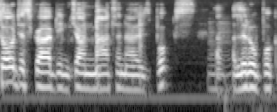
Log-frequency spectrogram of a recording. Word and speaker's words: Martineau: It's spelled Martin, Martin, Eneau, like water, Martineau.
